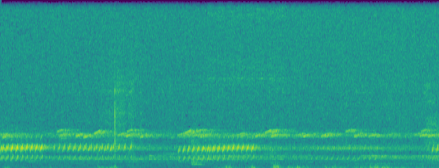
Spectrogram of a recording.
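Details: Common loons at Kennebec calling in wavering, tremulous phrases, each held about a second with fast vibrato-like pulses. Three phrases come in sequence, with faint low knocks in the background.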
